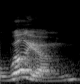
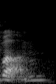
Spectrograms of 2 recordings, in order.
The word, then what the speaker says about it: Willam: Max Muchnick is like, oh, William. Yeah. It's Willam.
